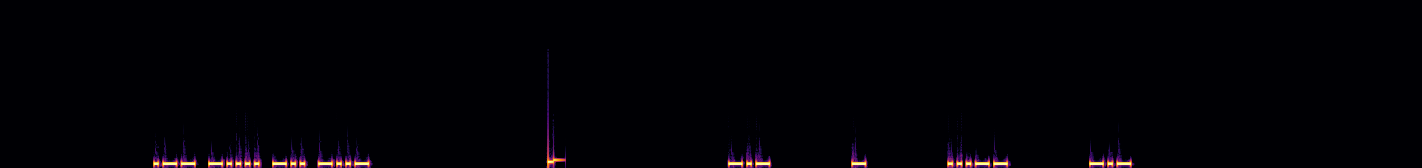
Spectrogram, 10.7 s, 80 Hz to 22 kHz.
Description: Morse code, heard as a keyed tone, about 36 wpm, spaced as for 18 wpm, 700 Hz. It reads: W6DX KT3K
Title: USA Call Signs - 4 Characters - 6x Character Spacing - 35wpm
